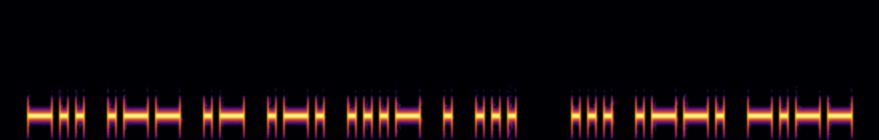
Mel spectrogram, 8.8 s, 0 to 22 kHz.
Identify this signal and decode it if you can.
Morse code, heard as a keyed tone, about 15 wpm, 700 Hz. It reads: DWARVES SPY
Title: Pangram Challenge v2 - 15wpm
